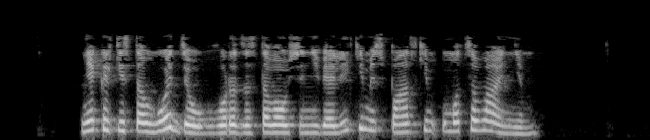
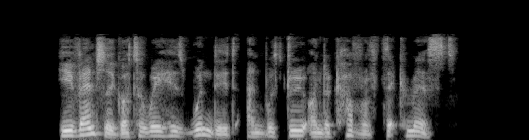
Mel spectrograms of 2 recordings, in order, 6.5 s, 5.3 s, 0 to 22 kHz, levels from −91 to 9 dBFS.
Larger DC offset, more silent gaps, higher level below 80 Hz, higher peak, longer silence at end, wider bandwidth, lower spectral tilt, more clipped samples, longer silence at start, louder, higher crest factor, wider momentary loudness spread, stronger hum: neither; second, none vs 2.40-2.46 s; about the same, -60 dBFS vs -56 dBFS; about the same, -2 dBFS vs -2 dBFS; first, 1.15 s vs 0.75 s; about the same, 8 kHz vs 8 kHz; about the same, -4.5 dB/octave vs -5.5 dB/octave; neither; first, 0.8 s vs 0.6 s; about the same, -16 LUFS vs -18 LUFS; about the same, 16 dB vs 18 dB; about the same, 8 LU vs 9 LU; neither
